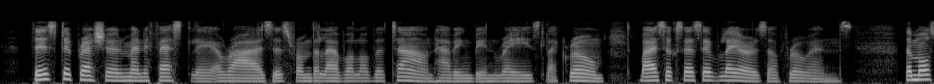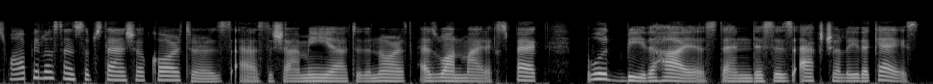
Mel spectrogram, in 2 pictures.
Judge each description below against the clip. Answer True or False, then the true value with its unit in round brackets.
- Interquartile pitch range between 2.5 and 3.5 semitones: False (4.2 semitones)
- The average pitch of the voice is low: False (155 Hz)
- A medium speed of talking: True (145 wpm)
